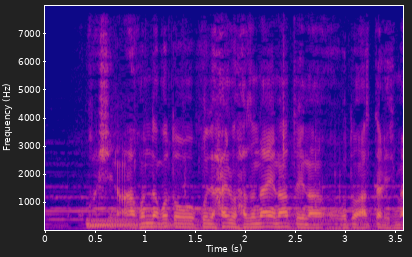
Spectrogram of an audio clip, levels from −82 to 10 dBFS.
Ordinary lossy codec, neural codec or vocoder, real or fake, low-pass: none; none; real; none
